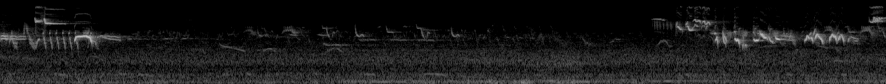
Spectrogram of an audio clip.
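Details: Robin song from the UK, part of year-round singing that keeps a winter territory: brief high fragments, a long near-quiet gap, then a loud jangling burst of high tinkling notes at the end.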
